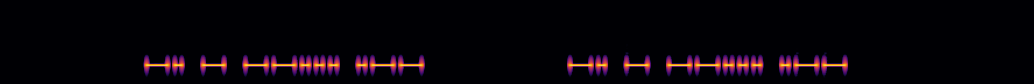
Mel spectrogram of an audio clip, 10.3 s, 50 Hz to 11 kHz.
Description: Morse code, heard as a keyed tone, about 17 wpm, 700 Hz. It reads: NT7W NT7W
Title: USA Call Signs - 4 Characters - Repeated 2x - 17wpm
